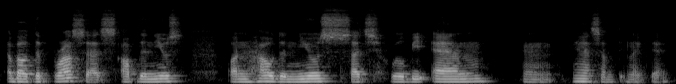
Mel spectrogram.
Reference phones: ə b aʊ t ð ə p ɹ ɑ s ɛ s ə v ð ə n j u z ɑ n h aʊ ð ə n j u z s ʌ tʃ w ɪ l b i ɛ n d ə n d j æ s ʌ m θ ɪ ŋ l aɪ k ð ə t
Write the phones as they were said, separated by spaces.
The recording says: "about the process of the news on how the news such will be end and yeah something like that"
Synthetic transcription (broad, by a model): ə b aʊ t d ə p ɹ ɑ s ɛ s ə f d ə n j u s ɑ n h aʊ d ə n j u s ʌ tʃ w ɪ l b i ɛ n ə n j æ s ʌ m t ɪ ŋ l aɪ k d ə t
